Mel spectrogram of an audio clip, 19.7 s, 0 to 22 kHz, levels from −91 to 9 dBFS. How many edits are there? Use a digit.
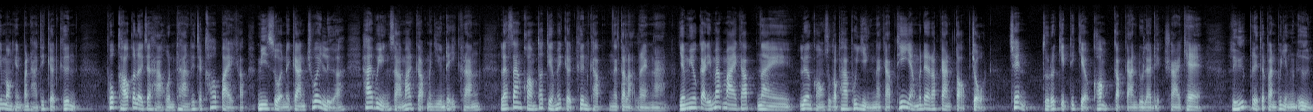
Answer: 1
